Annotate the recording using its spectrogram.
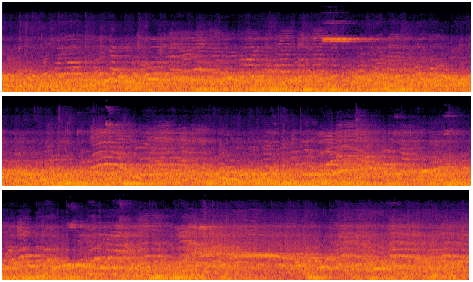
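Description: A crowd chatters and cheers throughout a large echoing gym.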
